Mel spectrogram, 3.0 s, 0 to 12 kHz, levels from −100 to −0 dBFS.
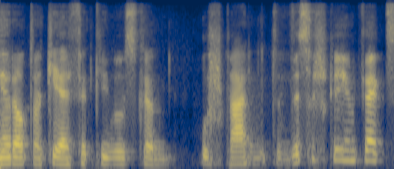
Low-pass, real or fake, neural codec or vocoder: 10.8 kHz; fake; codec, 44.1 kHz, 2.6 kbps, SNAC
